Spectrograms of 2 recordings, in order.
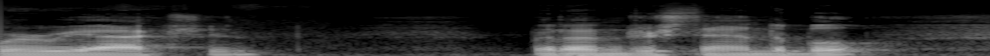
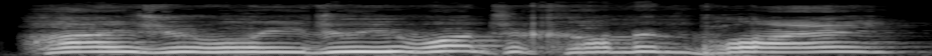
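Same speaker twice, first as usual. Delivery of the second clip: put-on very high squeaky boy voice; squeaky David voice; 7 dB louder than usual. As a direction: squeak it out like a cartoon kid. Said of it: "He said".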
